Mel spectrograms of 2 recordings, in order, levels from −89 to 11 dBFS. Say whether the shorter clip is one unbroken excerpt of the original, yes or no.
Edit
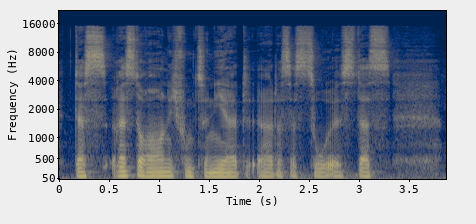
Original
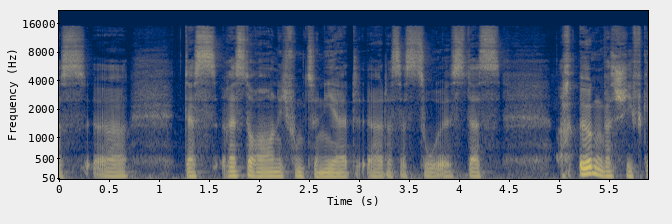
yes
